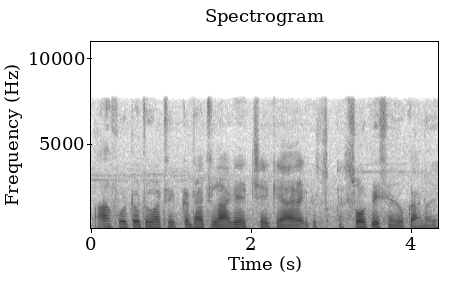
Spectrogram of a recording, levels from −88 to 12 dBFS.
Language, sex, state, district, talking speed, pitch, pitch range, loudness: Gujarati, male, Gujarat, Gandhinagar, 195 wpm, 135 Hz, 130-145 Hz, -19 LUFS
